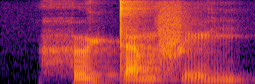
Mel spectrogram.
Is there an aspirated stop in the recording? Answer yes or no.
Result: no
